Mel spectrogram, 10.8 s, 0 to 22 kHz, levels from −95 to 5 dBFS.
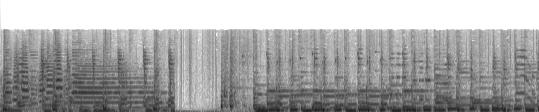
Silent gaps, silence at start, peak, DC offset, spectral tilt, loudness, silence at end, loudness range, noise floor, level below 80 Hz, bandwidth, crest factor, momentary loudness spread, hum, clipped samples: none; 0 s; -2 dBFS; under 0.1%; -7 dB/octave; -17 LUFS; 0 s; 4 LU; -39 dBFS; -20 dBFS; 7.6 kHz; 14 dB; 6 LU; none; under 0.1%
